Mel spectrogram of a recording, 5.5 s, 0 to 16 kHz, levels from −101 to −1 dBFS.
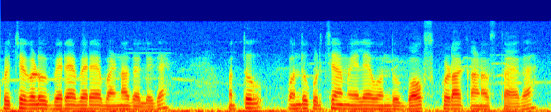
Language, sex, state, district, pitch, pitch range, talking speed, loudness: Kannada, male, Karnataka, Bangalore, 120 Hz, 110-125 Hz, 140 wpm, -17 LUFS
